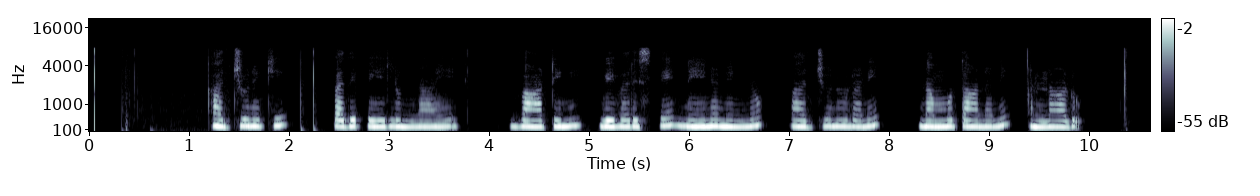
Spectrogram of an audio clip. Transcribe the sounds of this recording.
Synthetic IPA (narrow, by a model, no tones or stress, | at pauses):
ɐɾd͡ʒunikipɐd̪ipeːɾlunːaːji | ʋaːʈiniʋiʋɐɾist̪e̞ːne̞ːnuninːu | ɐɾd͡ʒunulɐni | nɐmːut̪aːnɐniɐnːaːɽṵ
